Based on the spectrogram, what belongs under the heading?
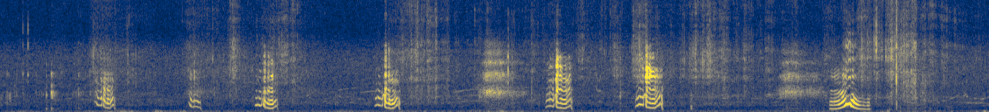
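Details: Pair of black francolins (dakhni teetar) calling: a series of sharp, downward-sweeping notes at irregular intervals of about a second, some doubled, with a low steady background hum.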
